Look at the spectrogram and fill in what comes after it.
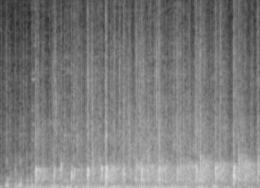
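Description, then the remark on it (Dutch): A short round of applause from a few people at a council meeting, sharp claps landing in a quick, fairly steady rhythm at moderate loudness, with no talking over it. “Ik denk dat verdient een extra applaus.”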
